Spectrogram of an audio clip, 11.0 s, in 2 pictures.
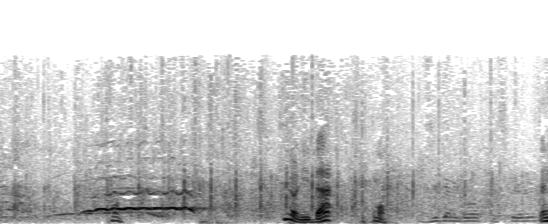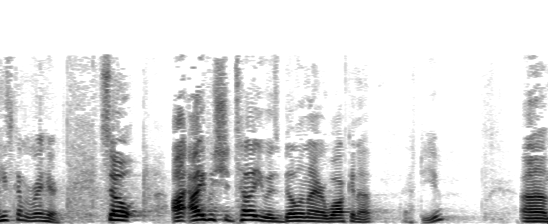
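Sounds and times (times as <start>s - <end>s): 
audience clapping: 0.0s - 7.6s
speech: 1.1s - 1.4s, 2.8s - 10.0s, 10.7s - 10.9s.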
